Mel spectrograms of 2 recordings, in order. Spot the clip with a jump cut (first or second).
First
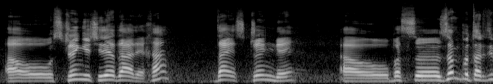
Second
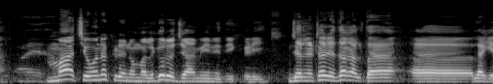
second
